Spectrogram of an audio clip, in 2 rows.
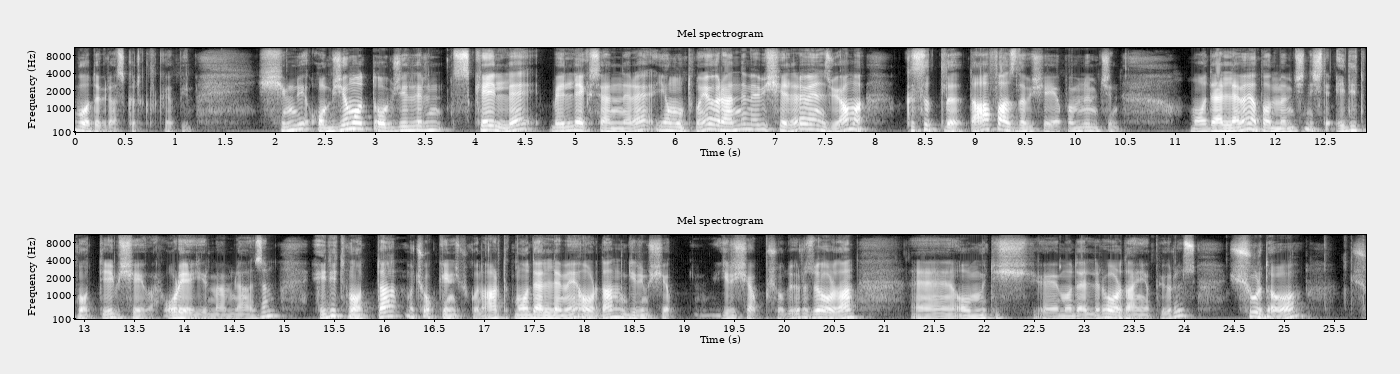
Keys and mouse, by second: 3.5 shift+middle click, 8.5-9.5 middle drag, 10.4-11.6 shift+middle drag.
